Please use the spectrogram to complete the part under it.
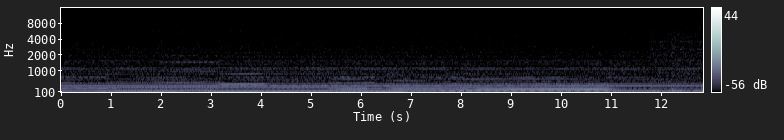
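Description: An organ plays slow, sustained chords.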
